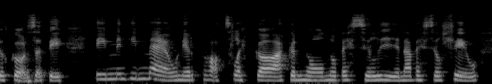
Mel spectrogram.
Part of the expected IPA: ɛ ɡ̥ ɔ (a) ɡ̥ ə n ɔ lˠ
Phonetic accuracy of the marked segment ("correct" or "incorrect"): correct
